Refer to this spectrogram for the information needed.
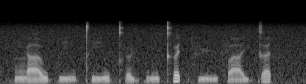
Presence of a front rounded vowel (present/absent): present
